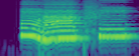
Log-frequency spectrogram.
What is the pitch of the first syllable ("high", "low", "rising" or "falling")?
falling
